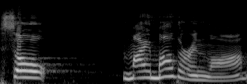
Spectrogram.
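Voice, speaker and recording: A woman with an American accent speaks at a very slow pace. Her bright, sharp voice makes very wide pitch swings. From US Northeast, Connecticut. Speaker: storyteller. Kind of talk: live storytelling. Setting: stage with audience.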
